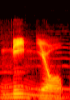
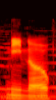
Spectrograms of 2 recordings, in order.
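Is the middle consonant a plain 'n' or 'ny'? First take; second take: ny; n. First: The middle consonant is a palatal 'ny' sound. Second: The middle consonant is a plain 'n' sound. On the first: "would had an Enya in it, then it would be pronounced Nino" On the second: "instead of Nino"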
